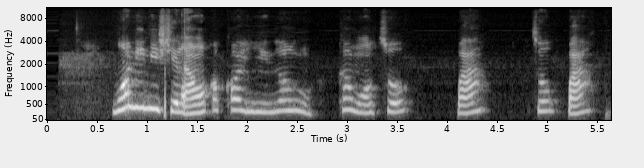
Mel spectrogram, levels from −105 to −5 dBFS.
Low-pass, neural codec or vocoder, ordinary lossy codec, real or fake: none; vocoder, 22.05 kHz, 80 mel bands, HiFi-GAN; none; fake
